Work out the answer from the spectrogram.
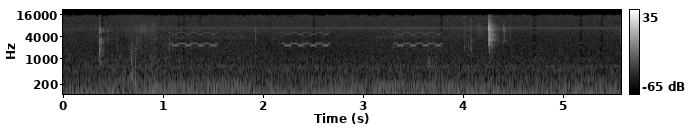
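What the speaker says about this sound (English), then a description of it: "My phone's vibrating." A phone vibrating in Life is Strange: Before the Storm, heard as a few short buzzing pulses in a steady repeating rhythm over a quiet room-tone background, with no talking.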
